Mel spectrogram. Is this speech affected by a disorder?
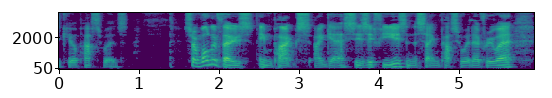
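No.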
